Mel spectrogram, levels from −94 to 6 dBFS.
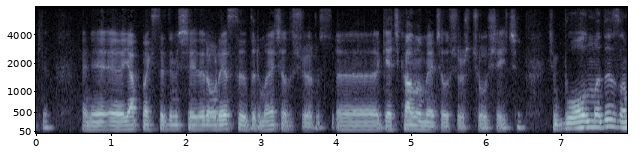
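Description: No technical faults turn up in this speech; it passes through a wideband call path whose content stops at 8 kHz, consistent with a codec such as G.722 at around 64 kbps.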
